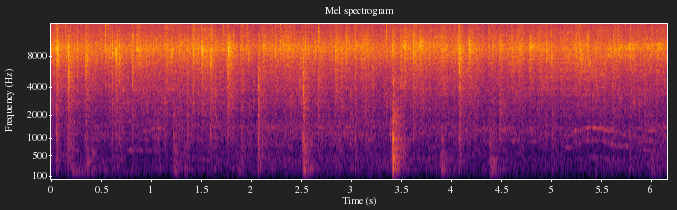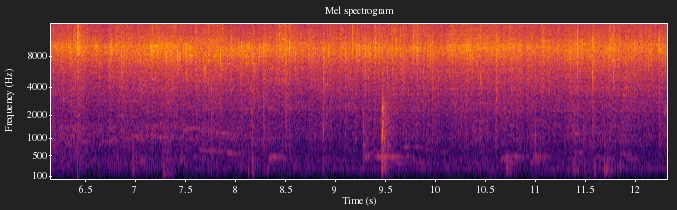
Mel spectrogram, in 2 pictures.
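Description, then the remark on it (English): Vegetables sizzle steadily while frying in a pan, a dense, loud, hissing crackle broken by scattered sharp pops and spits. No one speaks. “Oh, you don't chop them, you fry them like...”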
